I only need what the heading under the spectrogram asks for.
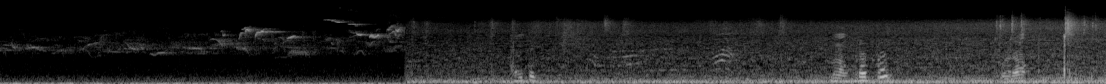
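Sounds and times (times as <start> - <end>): birds chirping and twittering: 0.0 - 11.0
low rumbling background noise: 4.1 - 11.0.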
